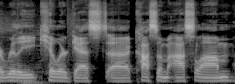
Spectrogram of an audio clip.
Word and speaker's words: Aslam: We've got a really killer guest, Kasim Aslam. Name rhymes, first of all, Tim. It just rhymes with awesome, because he is.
